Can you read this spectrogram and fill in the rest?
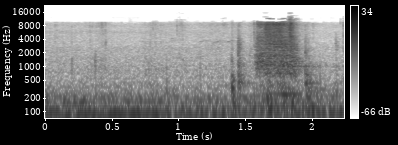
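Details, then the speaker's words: Toro TimeCutter mower that shuts off when handles move or blades engage: faint hum then sharp clicks as the key turns, both electric brakes releasing properly; brake control module working, seat safety switch suspected. "can actually hear the brake release both sides"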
